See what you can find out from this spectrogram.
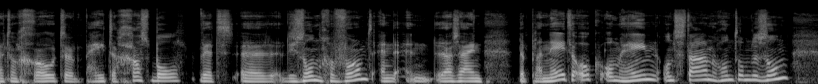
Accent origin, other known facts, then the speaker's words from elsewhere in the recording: Enschede, Overijssel, Netherlands; Ik kom oorspronkelijk uit Enschede.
